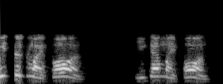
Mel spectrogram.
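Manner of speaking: high, urgent panicked voice. Real, not acted. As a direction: blurt it out in panic. Panicked caller during robbery.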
